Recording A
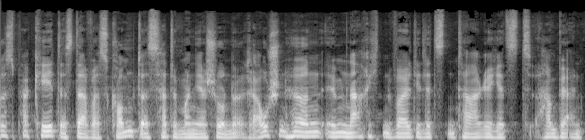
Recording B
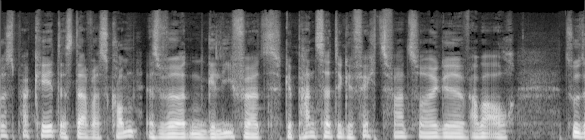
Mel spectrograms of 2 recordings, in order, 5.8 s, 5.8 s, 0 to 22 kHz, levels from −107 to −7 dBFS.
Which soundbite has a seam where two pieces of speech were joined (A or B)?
B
